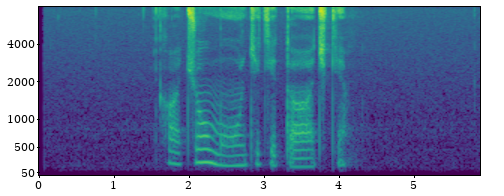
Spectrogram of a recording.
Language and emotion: Russian, sad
